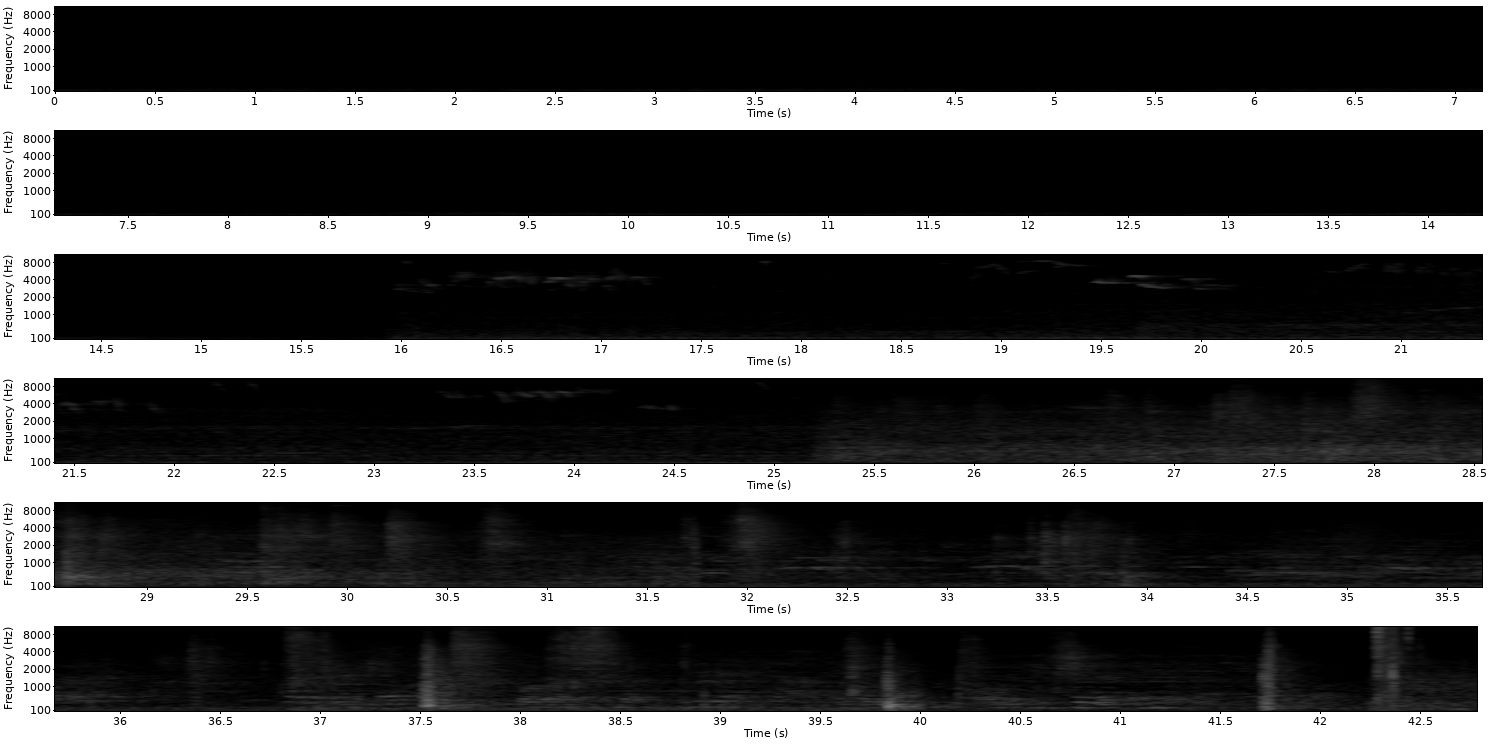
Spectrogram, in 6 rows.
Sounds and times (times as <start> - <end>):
Speech: 28.9 - 30.4, 31.7 - 42.0.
